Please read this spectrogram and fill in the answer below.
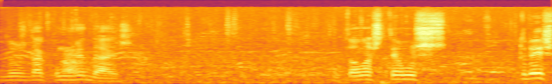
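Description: Pigeon cooing, with a call about half a second in and another near three seconds, over a moderate outdoor background.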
